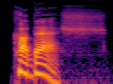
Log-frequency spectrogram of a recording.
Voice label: "qadash", Hebrew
